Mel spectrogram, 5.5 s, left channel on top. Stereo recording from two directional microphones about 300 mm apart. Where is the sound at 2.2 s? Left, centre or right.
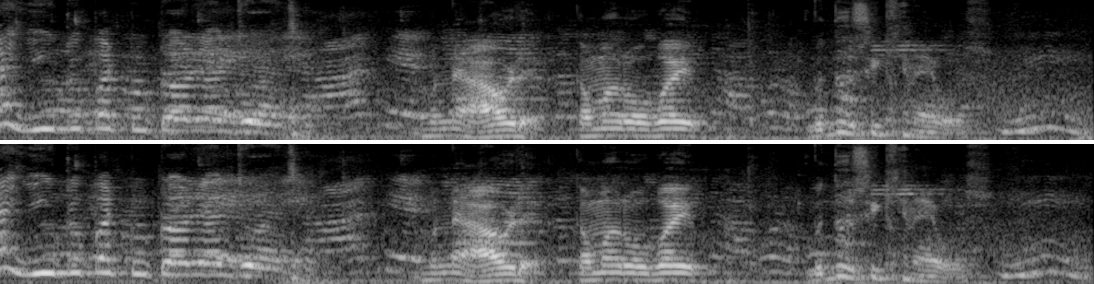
Centre.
